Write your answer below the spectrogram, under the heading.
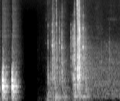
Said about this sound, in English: Knock, knock. Who's there?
